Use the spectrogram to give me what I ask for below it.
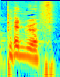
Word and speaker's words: Penrith: Didn't I tell you how to say the word properly? – Oh, Penrith. Sorry.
